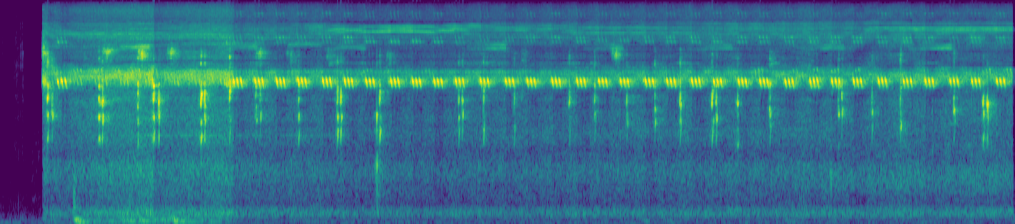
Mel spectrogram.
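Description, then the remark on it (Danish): A dormouse calling: a steady, rapid series of high, shrill chirping pulses repeating evenly for about twelve seconds, with faint low rustling at the start and no voices. “Det er en syvsover.”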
